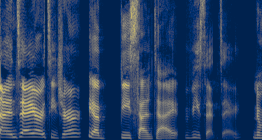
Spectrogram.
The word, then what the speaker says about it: Vicente: Vicente. No, remember you pronounced it with a B.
